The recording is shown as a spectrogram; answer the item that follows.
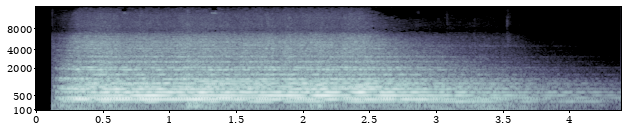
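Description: A loud sustained chord of several steady tones, horn-like, that starts suddenly, holds for about two and a half seconds and then fades away.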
